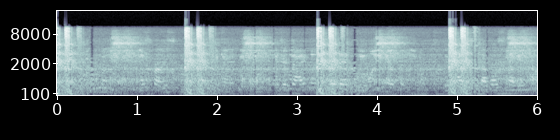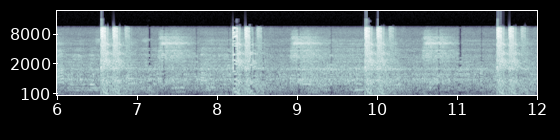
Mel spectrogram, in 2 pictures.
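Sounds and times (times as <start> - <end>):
harsh clattering bursts: 0.0 - 12.0
steady hiss: 0.0 - 12.0.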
